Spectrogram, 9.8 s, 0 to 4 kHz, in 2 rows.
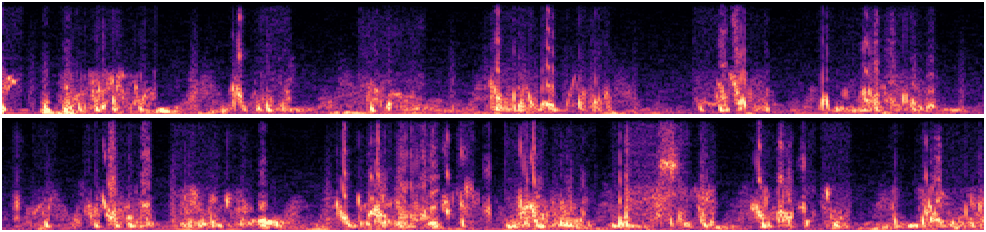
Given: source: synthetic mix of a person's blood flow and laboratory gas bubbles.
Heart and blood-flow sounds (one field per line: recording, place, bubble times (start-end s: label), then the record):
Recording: Doppler ultrasound of blood flow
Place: subclavian vein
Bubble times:
0.00-0.09 s: bubbles
0.28-0.77 s: bubbles
1.12-1.44 s: bubbles
1.76-2.12 s: bubbles
2.42-3.05 s: bubbles
3.45-3.85 s: bubbles
4.06-4.68 s: bubbles
4.95-5.02 s: bubbles
5.05-5.18 s: bubbles
5.30-5.67 s: bubbles
5.75-6.17 s: bubbles
6.54-7.35 s: bubbles
7.42-7.88 s: bubbles
7.93-8.49 s: bubbles
8.63-9.16 s: bubbles
9.33-9.41 s: bubbles
9.47-9.82 s: bubbles
From the record:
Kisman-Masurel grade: 242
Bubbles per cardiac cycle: several, 3 to 8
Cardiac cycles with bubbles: 100%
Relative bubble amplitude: moderate (0.250 to 0.450)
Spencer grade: 3 (all of the cardiac periods contain showers or single bubble signals, but not dominating or overriding the cardiac motion signals)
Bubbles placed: anywhere in the cardiac cycle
